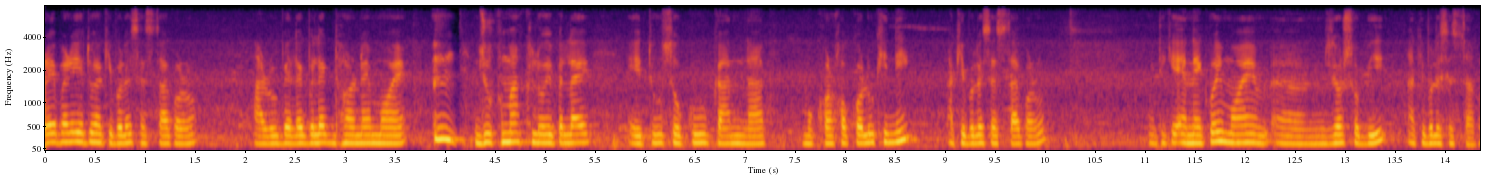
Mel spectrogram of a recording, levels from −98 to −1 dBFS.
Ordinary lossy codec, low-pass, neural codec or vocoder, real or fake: none; 7.2 kHz; none; real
